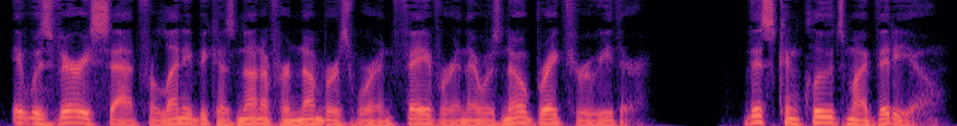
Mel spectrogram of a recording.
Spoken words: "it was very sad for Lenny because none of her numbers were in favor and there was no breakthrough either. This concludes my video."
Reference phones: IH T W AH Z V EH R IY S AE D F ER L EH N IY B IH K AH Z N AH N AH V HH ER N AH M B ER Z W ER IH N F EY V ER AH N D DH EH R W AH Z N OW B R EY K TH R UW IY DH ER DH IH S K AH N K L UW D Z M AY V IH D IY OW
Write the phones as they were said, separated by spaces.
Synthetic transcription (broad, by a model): IH T W AH Z V EH R IY S AE D F ER L EH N IY B IH K AH Z N AH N AH V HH ER N AH M B ER Z W ER IH N F EY V ER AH N DH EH R W AH Z N OW B R EY K TH R UW IY DH ER DH IH S K AH N K L UW D Z M AY V IH D IY OW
